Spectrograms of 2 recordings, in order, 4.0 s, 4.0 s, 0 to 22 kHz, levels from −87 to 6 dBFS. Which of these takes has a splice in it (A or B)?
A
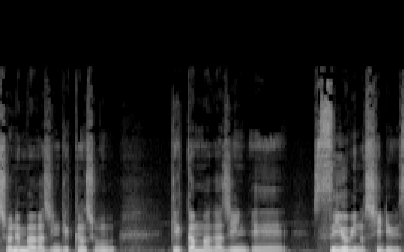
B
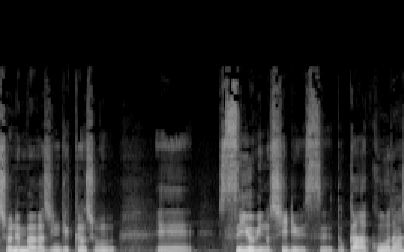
B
